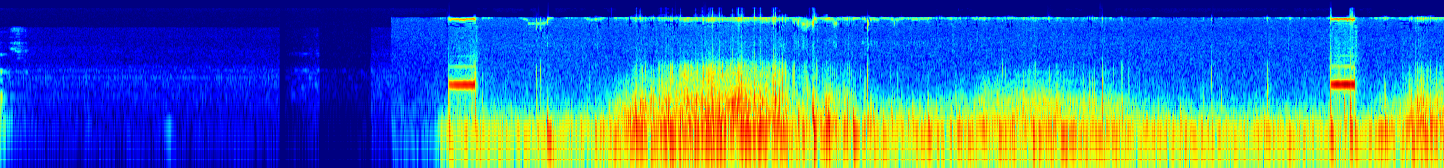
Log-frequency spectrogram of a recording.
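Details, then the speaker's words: Fine, high-frequency crackles on chest auscultation: dense fine crackling over breath noise, framed by brief beeps. "ακούστε τώρα τους λεπτούς τρίζοντες υψηλής"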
